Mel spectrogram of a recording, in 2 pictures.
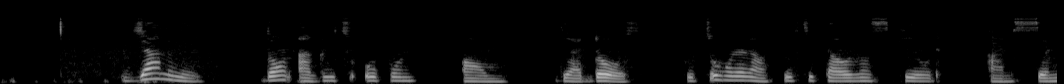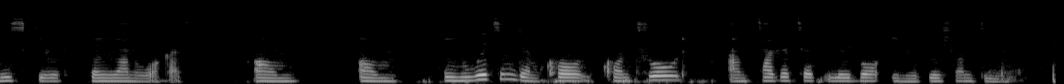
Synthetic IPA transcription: d͡ʒaməni | dõntaɡɹitʰuʔopʰə̃n | m | dɛdɔz̥ | tʰutʰuɦɔ̃ndɹɛɾãnfiftʰiθaʊzɔ̃ndskʰild | ʔãnsɛmiskʰild | kʰẽnãnwɔ̰kʰə̰z̥ | m | ʔm | ĩnwetĩŋdɛ̃mkʰɔlkʰɔ̃ntʰɹoldʔãntʰaɡɛtʰɛdlebɔimiɡɹeʃɔ̃ndil

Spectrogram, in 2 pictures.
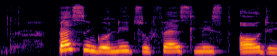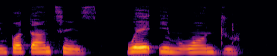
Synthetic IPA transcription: pɛsĩnɡonid̚tufɛstlistɔldiĩmpɔtãntθĩŋs | weĩmwɔ̃ndu

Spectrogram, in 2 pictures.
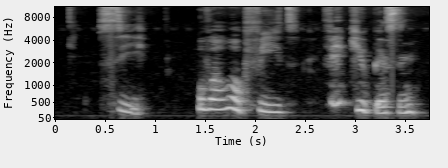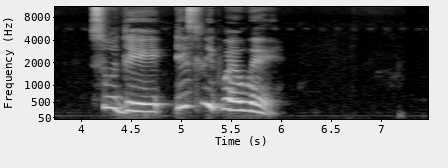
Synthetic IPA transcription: si | ovawɔkfit | fikʰupɛsĩn | sodedeslipwɛwɛ

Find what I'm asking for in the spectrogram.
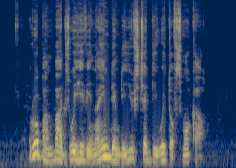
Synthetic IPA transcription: ɹupãnbaɡsweɦɛvĩnːaĩmdɛ̃mdejust͡ʃɛk̚diwetɔfsmɔkʰa̰l

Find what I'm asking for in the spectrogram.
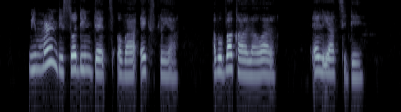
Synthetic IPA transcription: wimɛ̃ndəsɔdĩndɛtɔvawa̰ʔɛkspʰleja | ʔa̰bubakʰalawal | ɛlḭatʰude

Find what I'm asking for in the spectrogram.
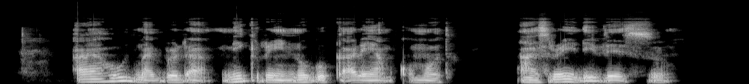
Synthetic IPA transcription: ʔajɦoldmaɪbɹɔda̰mekɾĩnnoɡokʰaɾiãmkʰɔmɔt | asɾĩndivɛso

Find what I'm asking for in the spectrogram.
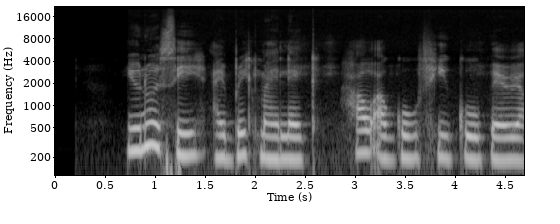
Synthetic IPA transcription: junoseajbɹekmajlɛɡ | hawa̰ɡofiɡowɛɹia

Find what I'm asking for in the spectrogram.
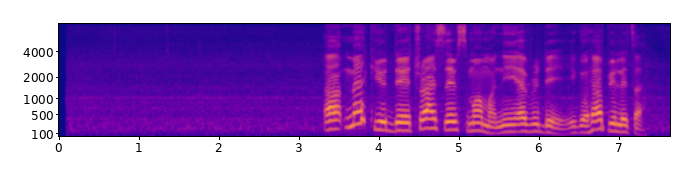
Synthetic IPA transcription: amekjudetɾaɪsefsmɔmɔniɛvɾideiɡoɦɛlpjuleta̰

